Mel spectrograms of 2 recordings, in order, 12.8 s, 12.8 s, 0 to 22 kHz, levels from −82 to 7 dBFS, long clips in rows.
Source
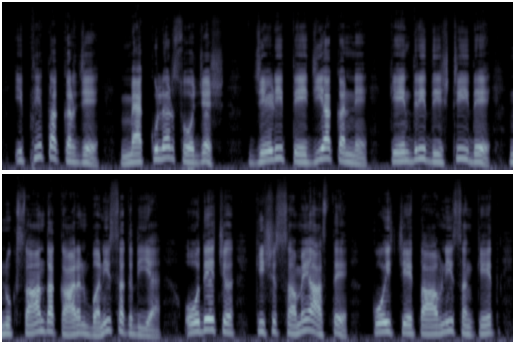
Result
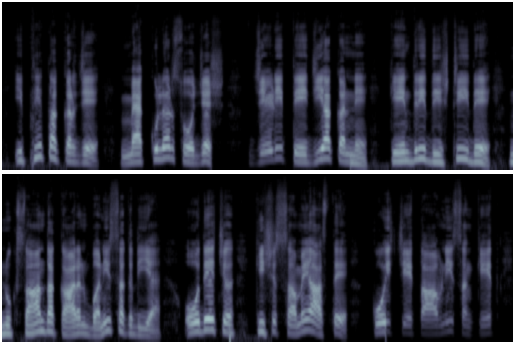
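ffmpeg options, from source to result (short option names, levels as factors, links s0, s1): -af "asetnsamples=n=441:p=0,asendcmd='0.81 highpass f 260;2.62 highpass f 610;3.55 highpass f 260;4.36 highpass f 93;7.12 highpass f 220;9.24 highpass f 92;9.76 highpass f 370;11.19 highpass f 1100',highpass=100"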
